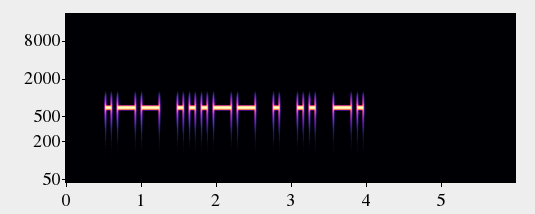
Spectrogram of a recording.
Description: Morse code, heard as a keyed tone, about 15 wpm, 700 Hz. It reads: W3EIN
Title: USA Call Signs - 5 Characters - Repeated 3x - 15wpm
